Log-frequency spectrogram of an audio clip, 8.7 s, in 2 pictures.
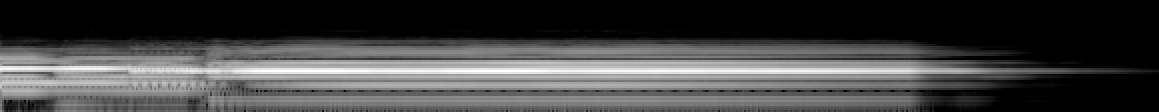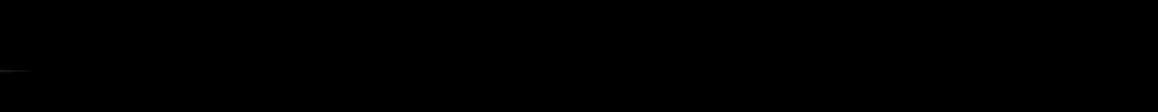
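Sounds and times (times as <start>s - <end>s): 
chaconne bassoon duet: 0.0s - 3.8s.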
